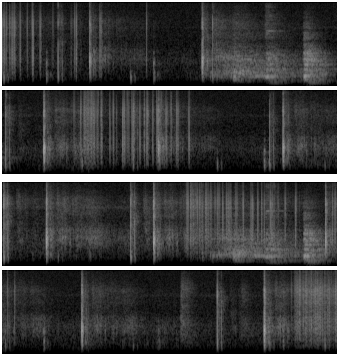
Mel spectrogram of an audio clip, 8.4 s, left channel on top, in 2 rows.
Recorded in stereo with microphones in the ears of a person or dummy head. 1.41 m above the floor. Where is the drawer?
Centre (ahead or behind), 3.5 m.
